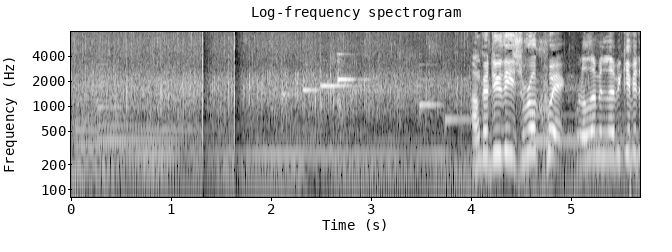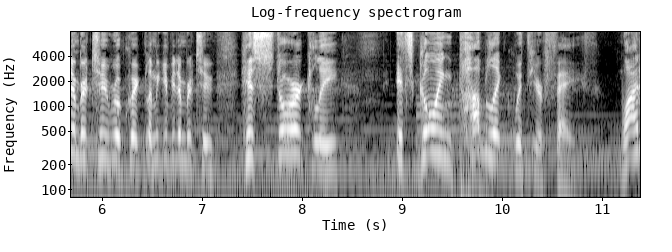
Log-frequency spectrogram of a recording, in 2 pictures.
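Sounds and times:
audience applause: 0:00.0 - 0:04.7
speech: 0:04.0 - 0:11.3.

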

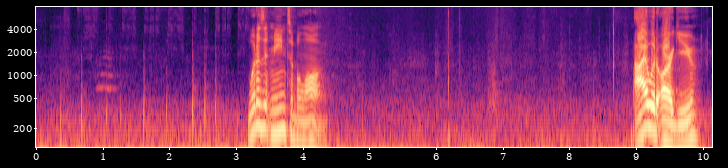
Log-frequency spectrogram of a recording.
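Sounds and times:
pen writing: 0:00.3 - 0:03.3
speech: 0:03.2 - 0:04.4, 0:09.0 - 0:10.0.

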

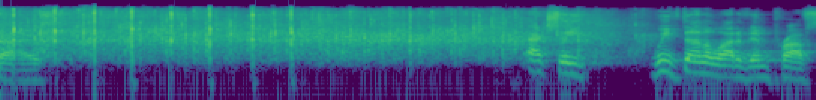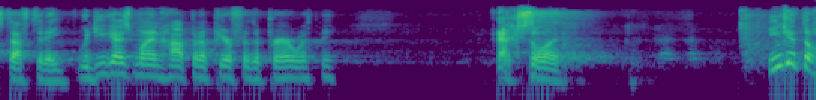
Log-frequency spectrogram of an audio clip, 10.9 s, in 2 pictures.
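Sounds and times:
audience applause: 0:00.0 - 0:04.7
speech: 0:03.5 - 0:07.8, 0:08.8 - 0:09.4, 0:10.4 - 0:10.8.

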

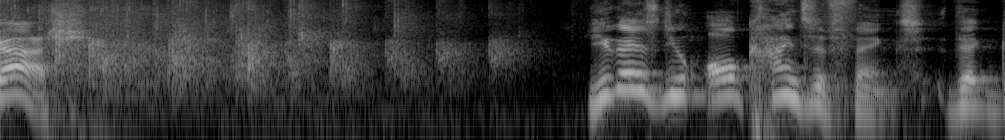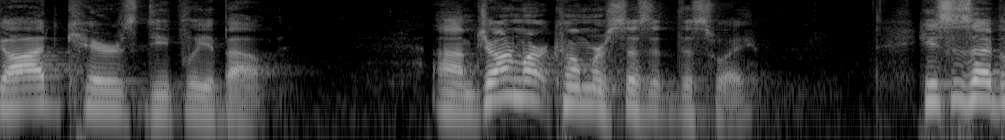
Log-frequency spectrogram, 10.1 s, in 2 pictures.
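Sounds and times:
speech: 0:00.0 - 0:00.6, 0:02.9 - 0:06.4, 0:07.2 - 0:08.9, 0:09.6 - 0:10.0
audience applause: 0:00.0 - 0:02.7.

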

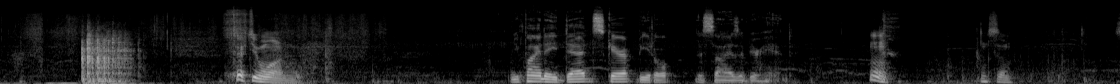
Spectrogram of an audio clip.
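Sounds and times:
percentile dice rolling on table: 0:00.7 - 0:01.6
speech: 0:02.4 - 0:03.1, 0:05.1 - 0:08.0, 0:08.7 - 0:09.0, 0:09.8 - 0:10.2.

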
